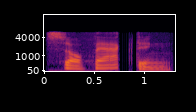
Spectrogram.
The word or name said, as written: self-acting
